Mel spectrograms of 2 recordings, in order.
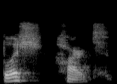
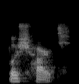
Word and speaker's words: Boshart: problematic but uh it we pronounce it bush heart so if you think about the heart in your chest and the shrub bush heart and i don't know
